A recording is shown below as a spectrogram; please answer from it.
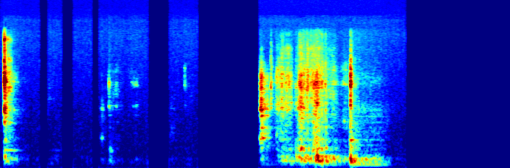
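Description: Porcelain evaporating dish set down on an analytical balance pan with a light click, then, about three seconds in, the balance's glass draft-shield door sliding shut for about a second and a half with a sharp knock partway through.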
